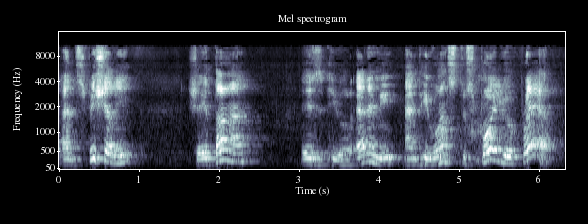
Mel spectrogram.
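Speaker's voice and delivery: usual speaking voice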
